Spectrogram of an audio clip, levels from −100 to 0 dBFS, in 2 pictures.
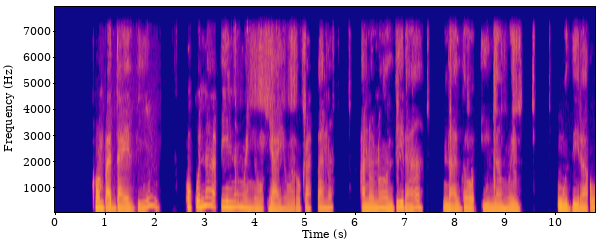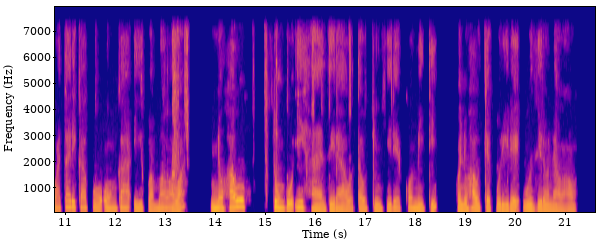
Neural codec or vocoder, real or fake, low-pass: none; real; 7.2 kHz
